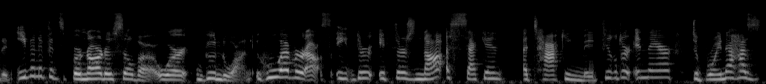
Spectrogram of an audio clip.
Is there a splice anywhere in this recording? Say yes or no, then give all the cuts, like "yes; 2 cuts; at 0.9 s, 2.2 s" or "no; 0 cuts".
yes; 1 cut; at 5.1 s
